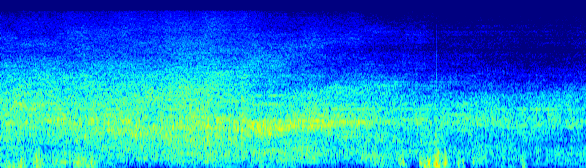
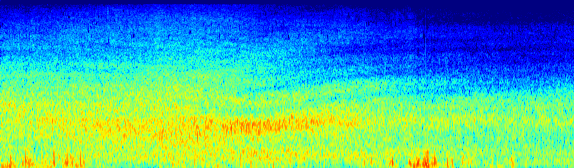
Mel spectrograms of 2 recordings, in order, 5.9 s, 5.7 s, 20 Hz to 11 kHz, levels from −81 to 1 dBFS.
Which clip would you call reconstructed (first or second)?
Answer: first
